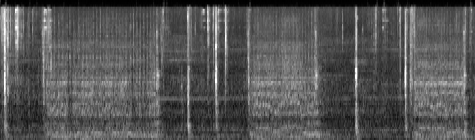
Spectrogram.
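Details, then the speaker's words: Scrapyard Plymouth Fury on jump box with heavier jumper cables: short whirring starter bursts with sharp clicks but no cranking rhythm; starter seems to engage and spin but engine does not turn, cause unconfirmed, possibly seized engine. "yeah the motor ain't turning something's going on with the starter I'm hearing this Illinois engaging and it sounds like it's spinning but I'm not the motor is not turning"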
